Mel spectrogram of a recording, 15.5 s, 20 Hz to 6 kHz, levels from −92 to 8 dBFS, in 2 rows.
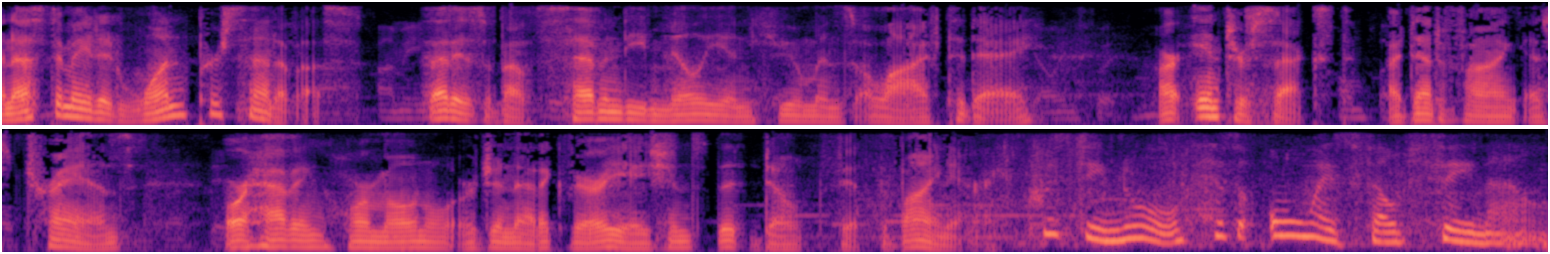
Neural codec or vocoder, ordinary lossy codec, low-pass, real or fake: none; AAC, 24 kbps; 5.4 kHz; real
